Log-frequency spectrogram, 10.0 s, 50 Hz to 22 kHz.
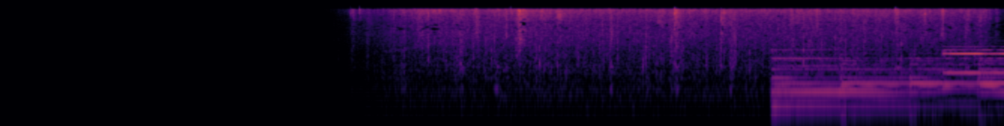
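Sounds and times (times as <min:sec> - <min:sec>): rain pattering: 0:03.3 - 0:10.0
small crackles: 0:03.3 - 0:10.0
sustained keyboard chords: 0:07.7 - 0:10.0.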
